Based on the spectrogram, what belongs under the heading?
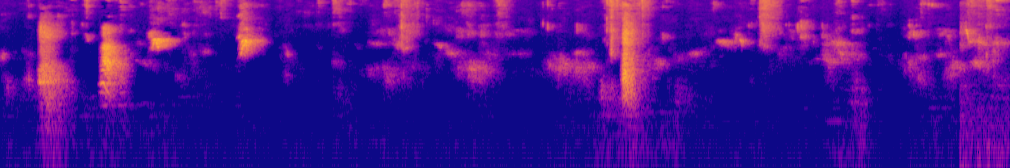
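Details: Jungle babbler giving loud, harsh, rasping notes in short bursts, two close together near the start and another strong one later, with fainter chattering and high chirps between them.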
